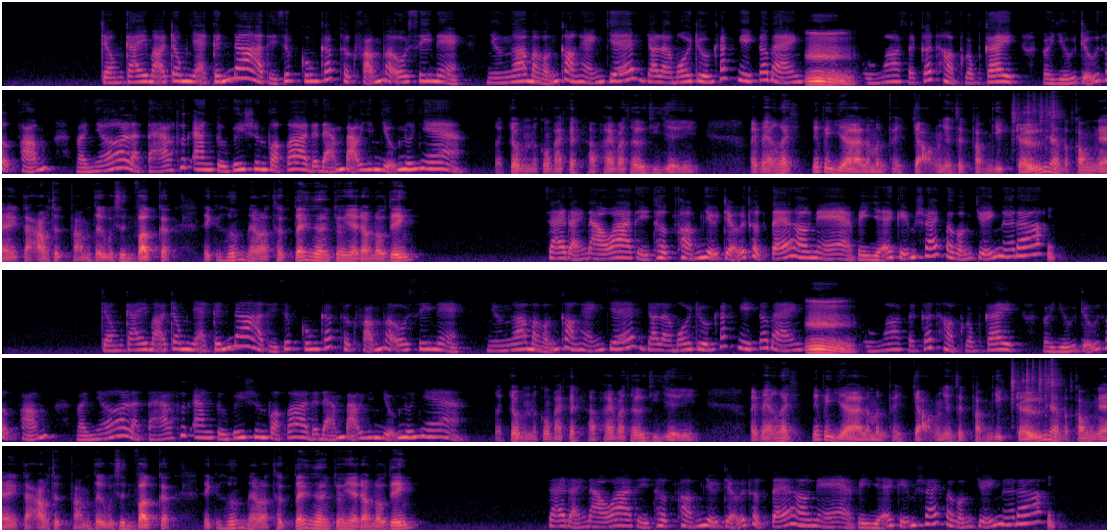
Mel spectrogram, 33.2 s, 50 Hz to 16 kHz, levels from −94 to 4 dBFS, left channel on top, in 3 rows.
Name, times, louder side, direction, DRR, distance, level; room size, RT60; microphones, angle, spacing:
voice 1, 1.0-4.6 4.8-8.0 8.6-15.7 27.6-32.5, left 3 dB, 80° left, 0.9 m, -37 dB
voice 2, 8.0-8.6 16.1-18.0 18.5-26.2 32.5-32.6, left 1 dB, 5° left, 0.6 m, -35 dB
sound 1, 20.5-22.5, right 3 dB, 70° right, 4.6 m, -54 dB
16.5 x 6.8 x 3.0 m
head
